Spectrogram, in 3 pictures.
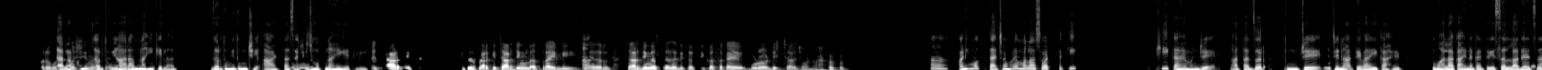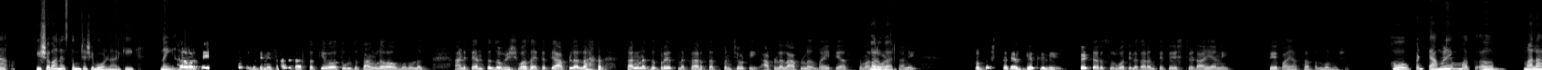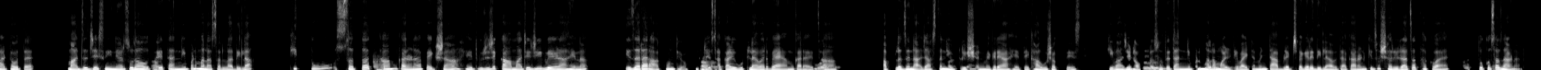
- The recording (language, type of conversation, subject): Marathi, podcast, मानसिक थकवा
- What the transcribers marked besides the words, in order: unintelligible speech; chuckle; laughing while speaking: "आपल्याला"; in English: "हेल्प"; in English: "टेस्टेड"; in English: "न्यूट्रिशन"; in English: "टॅबलेट्स"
